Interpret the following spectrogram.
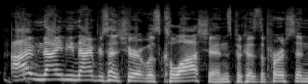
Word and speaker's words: Colossians: We were at Mass and, the person doing one of the readings said a reading from a letter to the Colossians.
